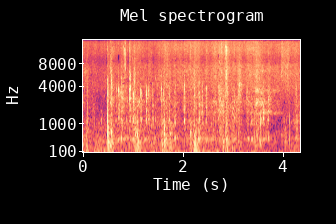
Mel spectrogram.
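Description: Footsteps on wooden decking and through a doorway: a string of soft, uneven steps about one every half second, over a low rumble of camera handling.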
